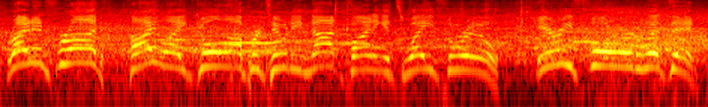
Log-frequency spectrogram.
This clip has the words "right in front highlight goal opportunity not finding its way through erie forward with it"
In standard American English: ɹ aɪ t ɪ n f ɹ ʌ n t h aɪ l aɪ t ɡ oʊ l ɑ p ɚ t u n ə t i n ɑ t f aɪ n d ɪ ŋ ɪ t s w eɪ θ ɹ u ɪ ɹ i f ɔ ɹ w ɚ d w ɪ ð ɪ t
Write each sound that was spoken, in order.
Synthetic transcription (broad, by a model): ɹ aɪ t ɪ n f ɹ ʌ n t h aɪ l aɪ t ɡ oʊ l ɑ p ɚ t u n ə t i n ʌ t f aɪ n d ɪ ŋ ɪ t s w eɪ θ ɹ u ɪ ɹ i f ɔ ɹ w ɚ d w ɪ ð ɪ t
